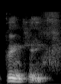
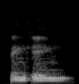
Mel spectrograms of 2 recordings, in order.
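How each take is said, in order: First: It is said in a harsh, aversive tone. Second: It is said in a soft, gentle tone. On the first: The mind is judging itself. The speaker calls it wrong. "noting with a kind of aversive tone" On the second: The mind is relating to it without aversion. The speaker calls it right. "we just soften it"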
